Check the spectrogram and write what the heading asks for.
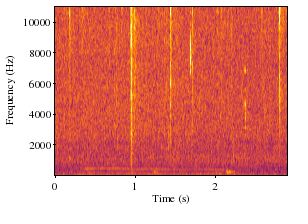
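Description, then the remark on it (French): A wood fire crackles quietly in a fireplace, with a few sparse, sharp pops scattered over a soft hiss and a faint steady low hum, no voices. “Mais vous continuez d'entendre le feu crépiter dans la cheminée et le vent dehors murmurer, vous bercer.”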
